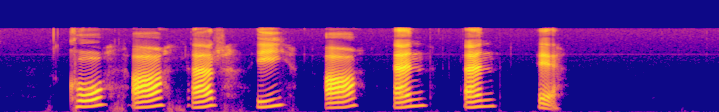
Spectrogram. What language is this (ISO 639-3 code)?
nor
